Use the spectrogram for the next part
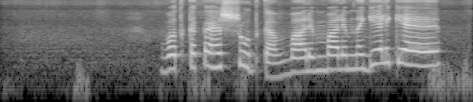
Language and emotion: Russian, positive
